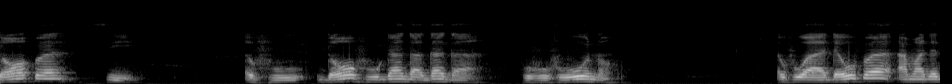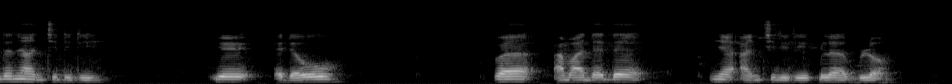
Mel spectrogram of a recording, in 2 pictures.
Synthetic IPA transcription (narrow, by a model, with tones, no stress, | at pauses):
t̪ɔ˨wo˦ɸɛ˦ | si˨ | u˨d̪ɔ˨wo˦βu˨ɡa˦ɡa˨ɡa˦ɡa˨ | vu˨vu˨vu˨wo˦nɔ̃˨ | e˨βu˨a˨ɖɛ˨wo˦ɸɛ˦a˨mã˨d̪ɛ˦d̪ɛ˦ɲ˦ã˦˨ŋ̩˨˦t͡ɕi˦ɖi˨ɖi˨ | je˦ | ɛ˨ɖɛ˨wo˦ | ɸɛ˦a˨m˨ã˨dɛ˨ɖɛ˦ | ɲɛ̃˦ʔa˨ŋũ˨t͡ɕi˦ɖi˨ɖi˨k͡plɛ˦blɔ˦˨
